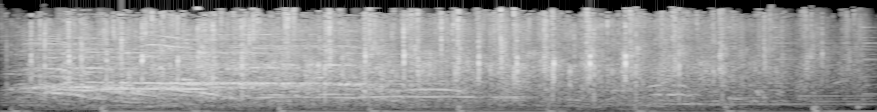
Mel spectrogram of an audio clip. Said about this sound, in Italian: Un bel applauso.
